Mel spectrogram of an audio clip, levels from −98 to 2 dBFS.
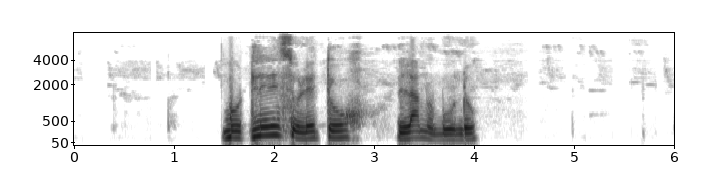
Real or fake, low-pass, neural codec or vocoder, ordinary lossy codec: real; 7.2 kHz; none; Opus, 64 kbps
